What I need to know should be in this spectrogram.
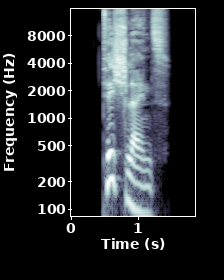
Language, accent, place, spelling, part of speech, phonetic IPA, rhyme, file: German, Germany, Berlin, Tischleins, noun, [ˈtɪʃlaɪ̯ns], -ɪʃlaɪ̯ns, De-Tischleins.ogg
- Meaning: genitive of Tischlein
